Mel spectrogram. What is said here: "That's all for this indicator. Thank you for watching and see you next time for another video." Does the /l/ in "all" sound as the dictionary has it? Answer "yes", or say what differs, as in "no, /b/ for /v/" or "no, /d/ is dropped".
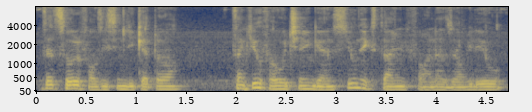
yes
